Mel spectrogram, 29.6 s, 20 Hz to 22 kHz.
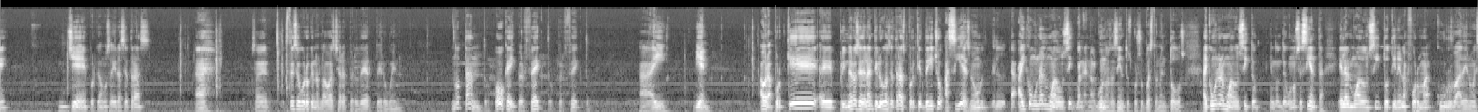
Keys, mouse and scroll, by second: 1.3 y, 3.6 Escape, 4.3 o, 5.5 g, 5.8 y, 7.0-7.6 scroll up 2, 8.5-9.0 scroll up 3, 13.0 click, 13.3 click, 14.1 middle click, 14.2 scroll down 1, 14.4 click, 15.3 Tab, 15.3 middle click, 15.3-18.0 drag, 18.2 scroll up 2, 22.9 middle click.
